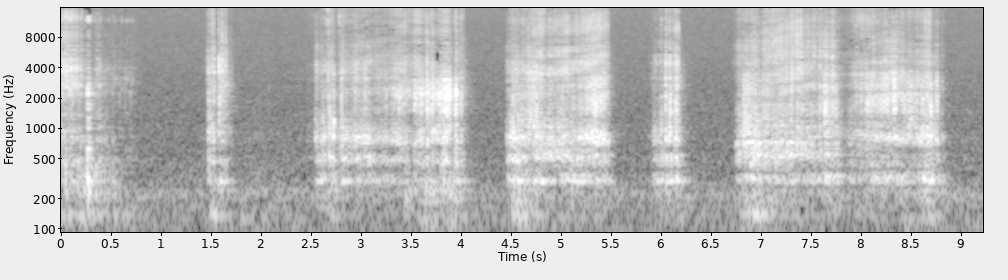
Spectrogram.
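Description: Long pointed pink nails on one hand scratch letters into fine white sand in a black round tray. The sound is a dry, gritty, bright rasping in six separate bursts of scratching, from short quick strokes to longer drawn-out ones, with near silence between them.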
